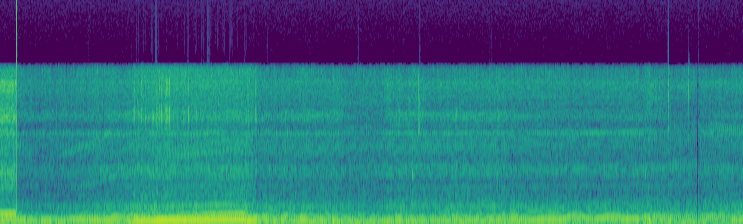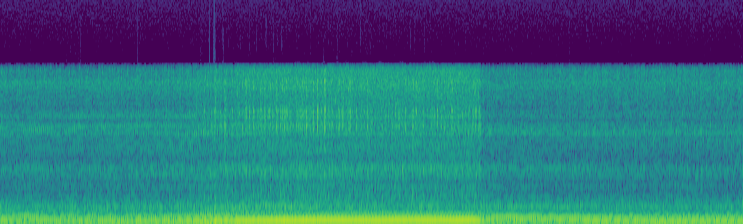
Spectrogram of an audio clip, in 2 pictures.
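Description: Ducati motorcycle engine running as the bike is ridden along the road, swelling louder for a few seconds twice: about three seconds in, and again past the middle.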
